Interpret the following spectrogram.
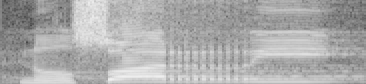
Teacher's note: getaran itu tidak boleh lebih daripada dua kali Ri ya nusri karena ini ada huruf yang bertasdid maka getarannya itu nampak keluar dari bunyi bacaan ro dan ro ini berharakah kisra lah jadi hukum bacaannya adalah tarqi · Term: takrir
